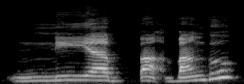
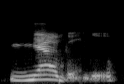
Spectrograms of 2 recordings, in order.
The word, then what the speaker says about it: Nyabungu: Nia Bangu? I apologize if I... Hello? Yeah, you butchered that. I'm sorry, how do you pronounce it? Nyabungu.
